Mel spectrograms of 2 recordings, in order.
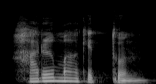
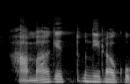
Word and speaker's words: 아마겟돈: 아마겟돈이라는 단어는 원래는 하르마겟돈, H를 묵음 처리하여서 아마겟돈이라고 보통 부릅니다.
